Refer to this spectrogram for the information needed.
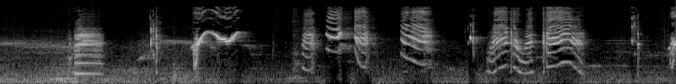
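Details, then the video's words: Rose-ringed parakeet talking: bursts of shrill, word-like syllables with bending, zigzag pitch, mixed with brief squawks and a sharp rising whistle, coming in irregular clusters with short pauses. "Ringneck Green parrot Talking Natural Sounds"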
